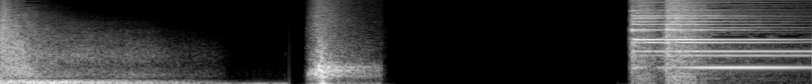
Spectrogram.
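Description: Channel logo animation sound effects: a whoosh with a low rumble that swells and fades in the first second, a short sharp hit about a second and a half in, then a bright ringing chime of several tones near the end that rings on.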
